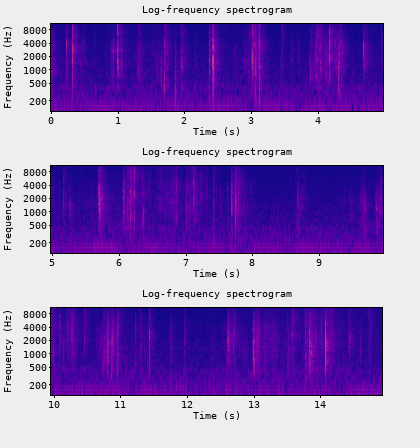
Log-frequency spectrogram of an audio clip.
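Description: A full plastic bag of dark loose tea is crumpled and squeezed in both hands with long nails. Dense, bright crinkles and sharp crackles come in quick bursts throughout, over a faint steady low hum.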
